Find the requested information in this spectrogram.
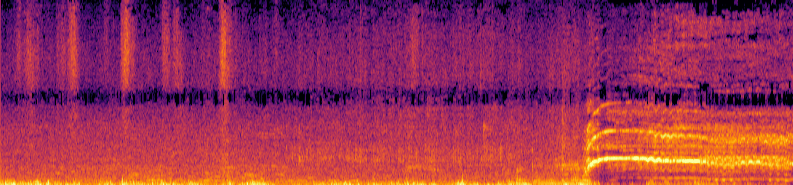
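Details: A stallion in Surat runs out of control, injuring a mare and bystanders. Crowd chatter and shouting come first, then a loud, shrill, drawn-out whinny starts high and slowly falls, lasting to the end.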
